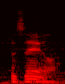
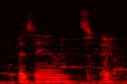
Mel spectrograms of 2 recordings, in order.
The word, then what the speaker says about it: Bazael: That would be Bazael, god of transmutation. Bazael. It's like basil, but Basil. It's weird how it's spelled.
